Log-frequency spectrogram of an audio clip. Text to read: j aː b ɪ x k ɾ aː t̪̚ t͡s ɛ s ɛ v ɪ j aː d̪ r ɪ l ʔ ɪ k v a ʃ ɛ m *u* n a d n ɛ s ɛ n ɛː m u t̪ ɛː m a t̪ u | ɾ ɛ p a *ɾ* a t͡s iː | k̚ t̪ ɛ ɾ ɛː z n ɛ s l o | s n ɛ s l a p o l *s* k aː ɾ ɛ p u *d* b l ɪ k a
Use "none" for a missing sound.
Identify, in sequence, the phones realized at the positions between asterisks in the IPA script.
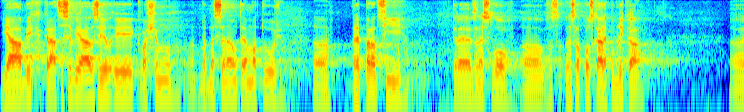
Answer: u, ɾ, s, none

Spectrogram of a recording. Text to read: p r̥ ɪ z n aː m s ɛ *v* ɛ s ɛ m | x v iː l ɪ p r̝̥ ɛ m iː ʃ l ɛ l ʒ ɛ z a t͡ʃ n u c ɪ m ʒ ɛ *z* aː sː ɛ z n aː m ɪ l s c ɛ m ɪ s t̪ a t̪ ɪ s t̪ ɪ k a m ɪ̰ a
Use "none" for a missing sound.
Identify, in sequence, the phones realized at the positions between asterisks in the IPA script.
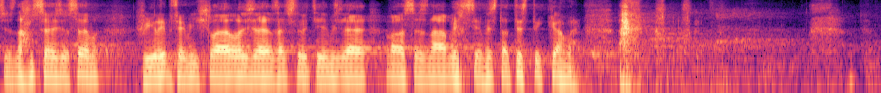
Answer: ʒ, v

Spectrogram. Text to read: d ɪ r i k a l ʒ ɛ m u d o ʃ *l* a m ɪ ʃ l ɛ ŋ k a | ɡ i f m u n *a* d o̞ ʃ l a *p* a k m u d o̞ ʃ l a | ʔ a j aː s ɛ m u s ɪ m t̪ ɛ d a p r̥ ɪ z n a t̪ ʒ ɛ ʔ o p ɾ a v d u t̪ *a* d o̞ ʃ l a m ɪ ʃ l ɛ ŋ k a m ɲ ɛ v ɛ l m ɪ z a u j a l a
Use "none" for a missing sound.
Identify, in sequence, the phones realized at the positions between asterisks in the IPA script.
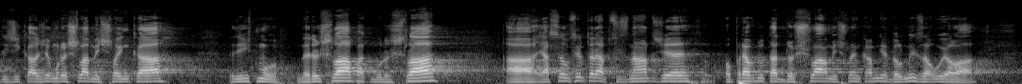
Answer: l, ɛ, p, a

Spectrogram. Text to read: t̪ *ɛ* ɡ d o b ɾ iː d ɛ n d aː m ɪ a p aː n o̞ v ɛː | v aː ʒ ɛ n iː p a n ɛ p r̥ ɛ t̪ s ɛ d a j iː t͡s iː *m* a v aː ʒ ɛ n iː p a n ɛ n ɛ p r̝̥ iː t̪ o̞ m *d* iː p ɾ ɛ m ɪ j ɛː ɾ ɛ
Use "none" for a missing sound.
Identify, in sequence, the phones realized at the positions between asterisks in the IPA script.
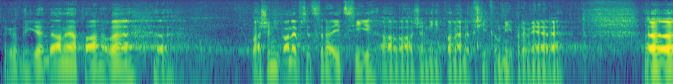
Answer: a, none, n

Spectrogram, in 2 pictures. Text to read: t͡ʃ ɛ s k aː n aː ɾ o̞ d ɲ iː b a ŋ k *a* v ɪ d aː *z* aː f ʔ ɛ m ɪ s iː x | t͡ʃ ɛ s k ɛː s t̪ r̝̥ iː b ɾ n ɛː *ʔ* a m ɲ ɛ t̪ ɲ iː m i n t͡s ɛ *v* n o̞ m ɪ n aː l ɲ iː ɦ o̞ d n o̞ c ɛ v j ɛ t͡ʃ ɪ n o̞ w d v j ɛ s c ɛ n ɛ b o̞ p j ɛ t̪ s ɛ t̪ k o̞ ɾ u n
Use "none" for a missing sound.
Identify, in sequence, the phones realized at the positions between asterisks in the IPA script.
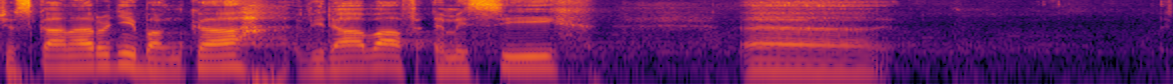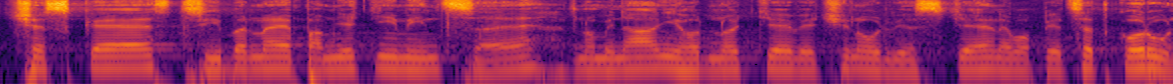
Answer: a, v, p, v

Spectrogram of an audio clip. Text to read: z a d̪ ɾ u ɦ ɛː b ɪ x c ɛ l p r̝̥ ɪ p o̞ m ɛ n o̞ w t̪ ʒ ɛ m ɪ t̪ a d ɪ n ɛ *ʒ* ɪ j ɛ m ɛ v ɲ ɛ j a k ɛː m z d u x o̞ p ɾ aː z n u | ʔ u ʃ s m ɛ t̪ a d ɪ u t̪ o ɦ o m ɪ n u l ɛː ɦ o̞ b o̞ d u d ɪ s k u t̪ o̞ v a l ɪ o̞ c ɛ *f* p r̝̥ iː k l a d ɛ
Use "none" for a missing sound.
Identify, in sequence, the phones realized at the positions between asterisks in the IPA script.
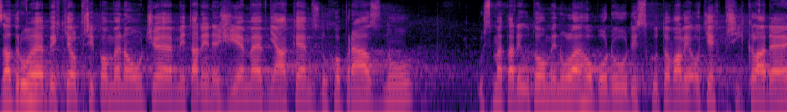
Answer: ʒ, x

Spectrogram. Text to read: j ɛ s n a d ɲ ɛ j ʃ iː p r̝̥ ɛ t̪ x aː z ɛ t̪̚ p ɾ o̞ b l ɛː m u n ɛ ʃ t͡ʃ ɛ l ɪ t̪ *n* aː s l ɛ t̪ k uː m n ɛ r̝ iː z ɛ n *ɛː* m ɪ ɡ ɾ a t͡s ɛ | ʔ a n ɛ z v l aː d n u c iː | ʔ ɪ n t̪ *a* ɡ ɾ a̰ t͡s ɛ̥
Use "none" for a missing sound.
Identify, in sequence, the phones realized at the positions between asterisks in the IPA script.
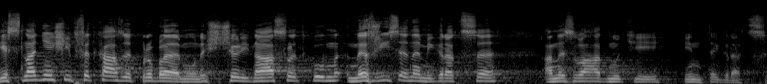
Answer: n, ɛː, ɛ

